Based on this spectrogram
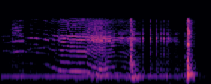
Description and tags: Door-Closing
A squeaky, perhaps spooky wooden door closing
Creak, Creaking, Spooky, Door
